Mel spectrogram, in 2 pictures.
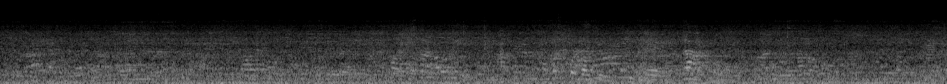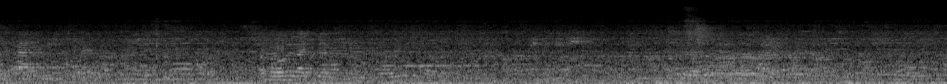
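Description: Men and women passing by chat quietly nearby.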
